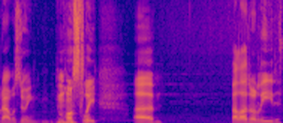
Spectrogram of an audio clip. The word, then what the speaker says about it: Valladolid: i understood what i was doing mostly um valladolid valladolid actually pronounced like that i didn't realize that was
